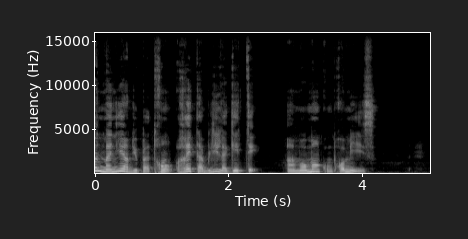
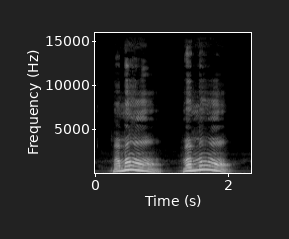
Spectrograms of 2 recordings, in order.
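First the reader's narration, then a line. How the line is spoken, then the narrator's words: Sudden cry. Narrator (French): s'écria brusquement Nana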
